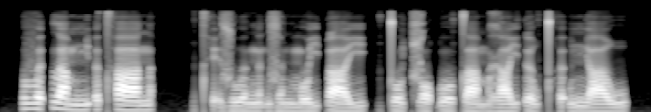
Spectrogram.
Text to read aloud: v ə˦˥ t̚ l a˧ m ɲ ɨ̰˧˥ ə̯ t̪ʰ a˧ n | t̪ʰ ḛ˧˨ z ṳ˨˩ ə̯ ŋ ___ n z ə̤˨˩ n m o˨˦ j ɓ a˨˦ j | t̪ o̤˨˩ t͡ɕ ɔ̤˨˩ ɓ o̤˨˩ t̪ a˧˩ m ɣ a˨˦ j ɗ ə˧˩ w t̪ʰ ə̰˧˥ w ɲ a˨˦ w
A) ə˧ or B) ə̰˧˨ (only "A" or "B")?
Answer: B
